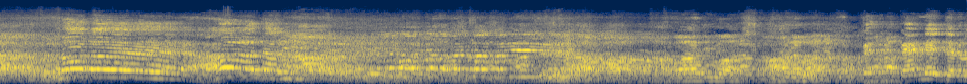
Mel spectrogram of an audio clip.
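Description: An elderly man recites in a chanting voice through a microphone and loudspeakers, in an echoing space.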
